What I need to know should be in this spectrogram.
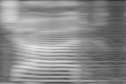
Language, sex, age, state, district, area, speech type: Dogri, male, 18-30, Jammu and Kashmir, Reasi, rural, read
